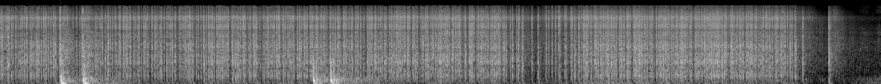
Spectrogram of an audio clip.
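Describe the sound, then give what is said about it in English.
Loud bangs on a farm echoing off the surrounding hills: a few sharp cracks over a dense, continuous rolling rumble that fades abruptly near the end. “the echo you can hear on those is it rolling off the hills that are around the farm here”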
